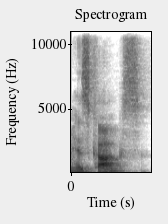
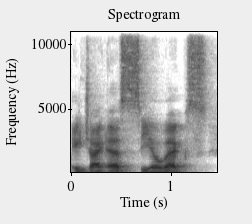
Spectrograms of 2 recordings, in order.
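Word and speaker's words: Hiscox: requiring it right now I get mine from his Cox again I get no affiliate link no nothing I'm not gonna put it in there it's spelled h-i-s-c-o-x his Cox I have an additional Eno policy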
